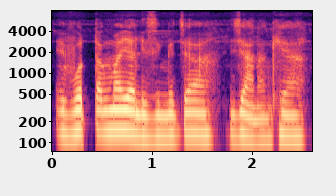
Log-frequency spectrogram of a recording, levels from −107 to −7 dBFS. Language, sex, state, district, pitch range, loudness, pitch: Wancho, male, Arunachal Pradesh, Longding, 125-145 Hz, -18 LUFS, 130 Hz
